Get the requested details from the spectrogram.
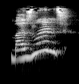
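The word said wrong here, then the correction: Mullens: Mullins. – Mullins. I'm sorry, I can't pronounce it.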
